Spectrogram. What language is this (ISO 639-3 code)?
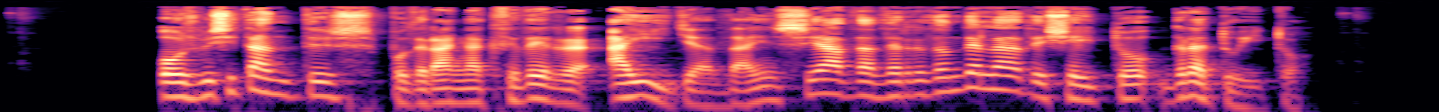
glg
